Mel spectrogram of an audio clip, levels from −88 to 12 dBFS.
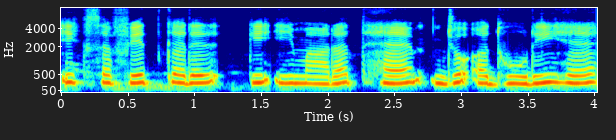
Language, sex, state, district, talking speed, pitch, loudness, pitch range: Hindi, female, Uttar Pradesh, Budaun, 135 wpm, 230 Hz, -14 LUFS, 220-245 Hz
